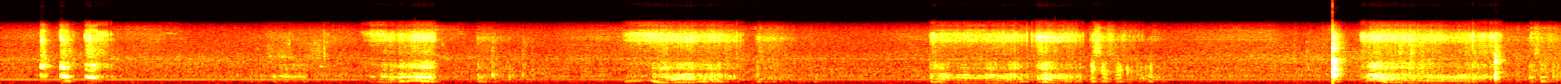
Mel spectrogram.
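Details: Bulldogs snoring in their sleep: repeated rough, snorting snores every few seconds with a few sharp snorts, from more than one sleeper.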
